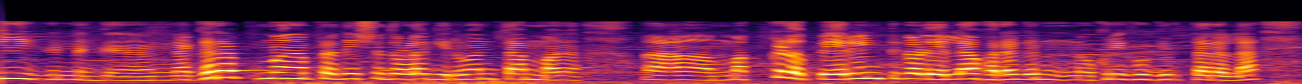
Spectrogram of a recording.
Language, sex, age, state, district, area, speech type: Kannada, female, 30-45, Karnataka, Dharwad, rural, spontaneous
